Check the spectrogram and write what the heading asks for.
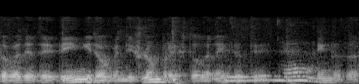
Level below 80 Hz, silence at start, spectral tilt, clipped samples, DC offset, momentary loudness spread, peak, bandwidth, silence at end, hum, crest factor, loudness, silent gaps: -48 dBFS; 0 s; -7.5 dB/octave; under 0.1%; under 0.1%; 6 LU; -4 dBFS; 10 kHz; 0 s; none; 16 dB; -21 LUFS; none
